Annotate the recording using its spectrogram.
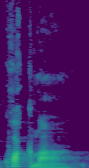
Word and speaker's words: chokma: So the Hebrew word for wisdom here is chokma. It's spelled C-H-O-K-M-A.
